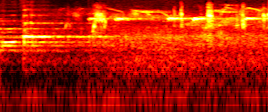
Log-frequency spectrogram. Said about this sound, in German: hör mal, wer da zwitschert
